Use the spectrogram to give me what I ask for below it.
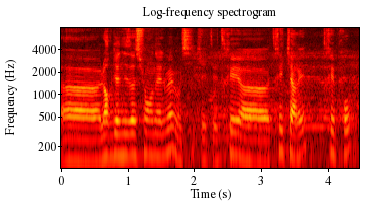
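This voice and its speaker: Fairly even intonation at a moderate pace comes through over noticeable background noise. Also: man. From France, Clermont-Ferrand. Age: 30s. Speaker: collector. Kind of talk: interview. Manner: hesitant, many fillers.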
